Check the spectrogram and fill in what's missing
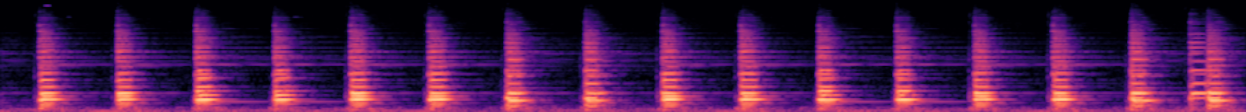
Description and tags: Roots rasta reggae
